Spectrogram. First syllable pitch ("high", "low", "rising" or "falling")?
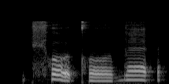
falling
